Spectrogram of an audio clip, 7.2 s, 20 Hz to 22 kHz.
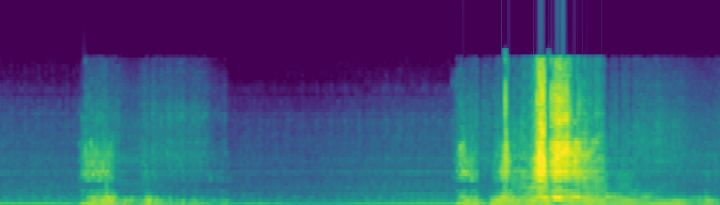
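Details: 1997 Honda Accord after exhaust flange gasket replacement, warmed up: clean revs rising and falling smoothly with no exhaust puffing or ticking; exhaust leak fixed, normal revving.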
